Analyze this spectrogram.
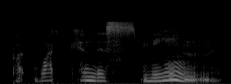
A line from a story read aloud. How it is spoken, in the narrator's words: murmured for the second time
